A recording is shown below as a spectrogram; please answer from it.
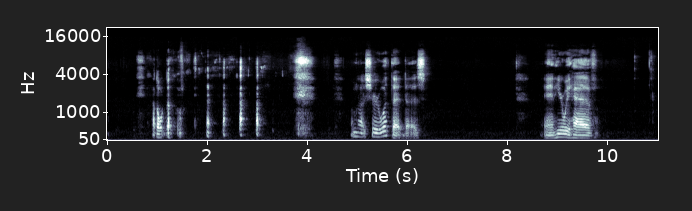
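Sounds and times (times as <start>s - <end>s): man laughing softly: 0.6s - 4.2s.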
